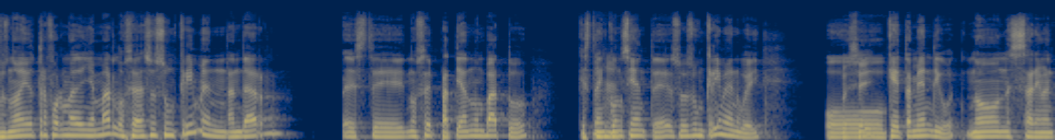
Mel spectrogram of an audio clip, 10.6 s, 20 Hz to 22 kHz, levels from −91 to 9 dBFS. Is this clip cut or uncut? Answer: cut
